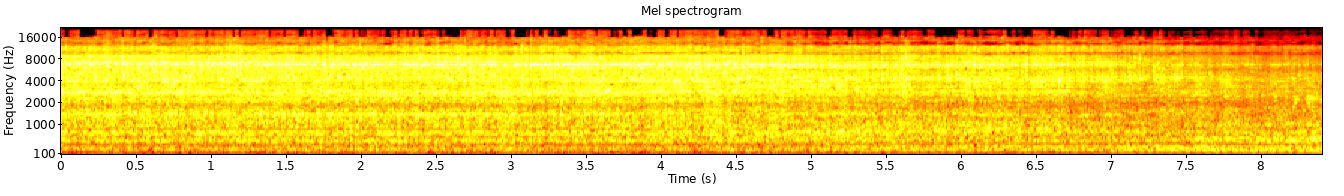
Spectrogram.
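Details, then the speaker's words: John Deere 652R mower with a stretched drive belt: after possibly flooding and sitting, it started, and a harsh raspy scraping at about three pulses a second rides over the engine from an overheated, failing PTO clutch. "It cranked up after sitting for a while, but you can hear this noise. I think we might have something else going on here too"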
